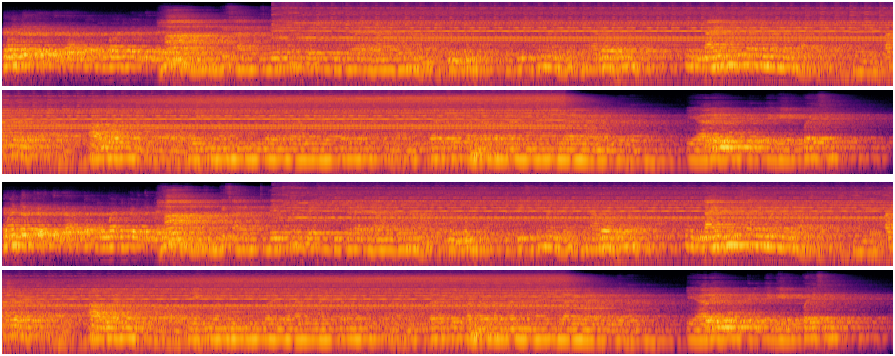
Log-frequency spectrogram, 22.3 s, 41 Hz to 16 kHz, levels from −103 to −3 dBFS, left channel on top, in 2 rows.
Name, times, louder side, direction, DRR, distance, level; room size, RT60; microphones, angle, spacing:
voice 1, 0.0-2.2 3.6-3.7 5.4-5.8 7.4-7.8 8.5-8.9 11.0-11.4 12.2-12.4 17.0-17.1 19.9-20.3, right 1 dB, 70° right, -4 dB, 1.8 m, -23 dB
voice 2, 1.9-6.0 6.3-8.2 8.8-19.0 19.7-20.2 20.4-21.4, equal, 35° right, -5 dB, 1.1 m, -27 dB
sound 1, 3.4-18.2, left 2 dB, 40° left, 1.3 m, -30 dB
12.0 x 5.4 x 5.2 m, 2.9 s
head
